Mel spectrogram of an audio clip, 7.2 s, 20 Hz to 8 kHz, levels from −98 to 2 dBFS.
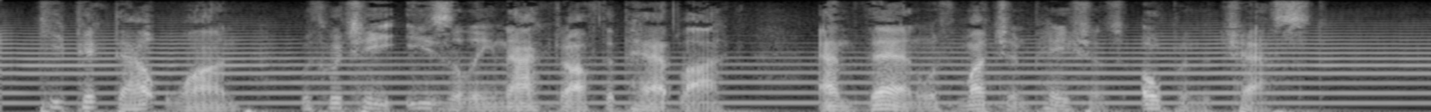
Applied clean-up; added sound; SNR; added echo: none; Trumpet; 7 dB; none.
